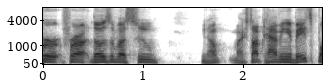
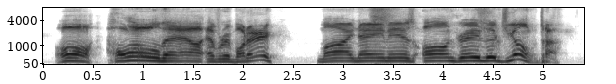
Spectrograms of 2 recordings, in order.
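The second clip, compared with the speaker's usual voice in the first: slow, high, stretched delivery; 5 semitones higher, 4 dB louder than usual. Asked to perform it, doing an Andre the Giant impression. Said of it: "let's hear your Andre the Giant then".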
